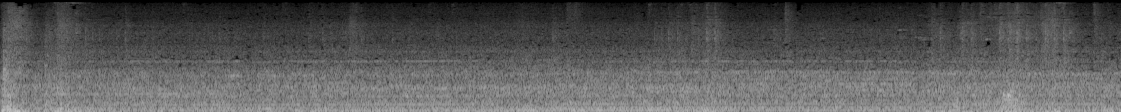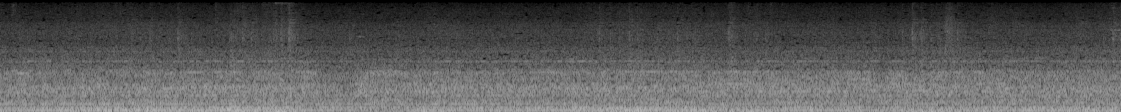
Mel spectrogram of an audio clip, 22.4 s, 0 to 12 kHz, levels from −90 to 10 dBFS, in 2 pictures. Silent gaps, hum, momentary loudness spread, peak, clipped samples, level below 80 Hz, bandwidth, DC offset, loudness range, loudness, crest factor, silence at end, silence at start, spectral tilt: none; none; 3 LU; -8 dBFS; under 0.1%; -30 dBFS; 11.5 kHz; under 0.1%; 2 LU; -26 LUFS; 16 dB; 0 s; 0 s; -7 dB/octave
